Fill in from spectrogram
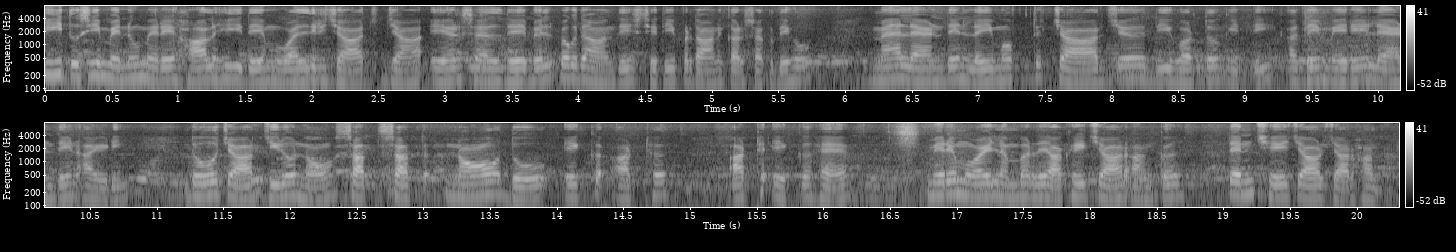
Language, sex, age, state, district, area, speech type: Punjabi, male, 18-30, Punjab, Ludhiana, urban, read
